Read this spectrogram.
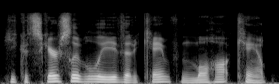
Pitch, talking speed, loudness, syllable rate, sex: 110 Hz, 235 wpm, -18 LUFS, 6.1 syllables/s, male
